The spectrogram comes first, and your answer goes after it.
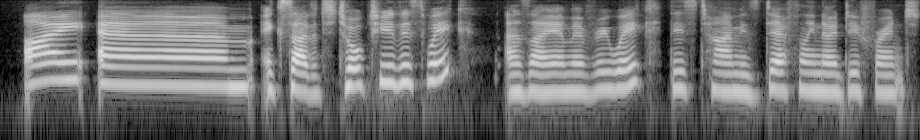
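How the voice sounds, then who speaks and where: A woman's voice with very wide pitch swings at a fairly slow pace, dry and close with no echo, over a quiet background. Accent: Australian. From Australia. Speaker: podcast host, gardening and regenerative living. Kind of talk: casual solo podcast talk.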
